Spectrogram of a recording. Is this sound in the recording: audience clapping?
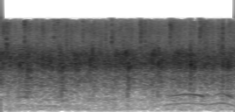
yes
